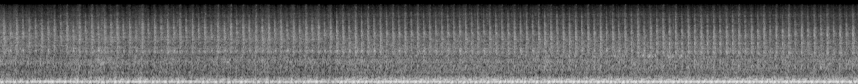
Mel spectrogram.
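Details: Ford 4.6 2V V8 at idle: steady low rumble with a light, quick ticking about four times a second.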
